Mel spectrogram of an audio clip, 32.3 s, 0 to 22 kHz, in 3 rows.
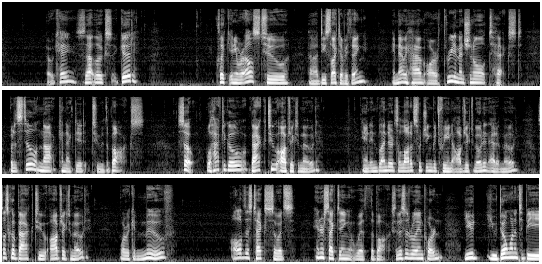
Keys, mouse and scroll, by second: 1.2-2.8 middle drag, 3.0 middle click, 3.9 click, 4.5 middle click, 6.8 middle click, 7.5-8.8 middle drag, 9.7-12.4 middle drag, 12.9-13.5 middle drag, 14.2-14.7 shift+middle drag, 17.8-22.4 drag, 23.0-23.6 middle drag, 23.9 click, 24.6 middle click, 26.1 click, 29.5-32.0 scroll up 4, 32.0 click, 32.0-32.2 scroll up 1.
